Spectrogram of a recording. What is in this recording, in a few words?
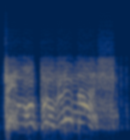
aircraft damaged, mood med, speech; War Thunder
